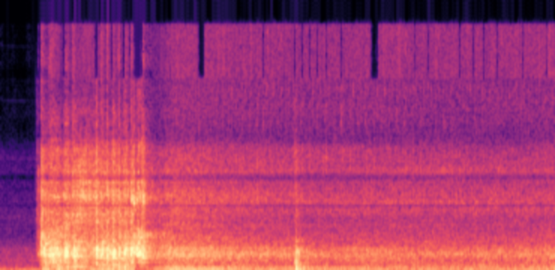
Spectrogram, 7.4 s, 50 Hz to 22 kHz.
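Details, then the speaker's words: 1966 Ford F100 on a 2010 Crown Victoria chassis, started on starter fluid with the fuel pump disabled via the inertia switch. It cranks, catches and settles into a smooth, even idle with no knocks; normal idle. "I don't think it's getting any cooler than that right there this thing runs quiet doesn't make any crazy noises"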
